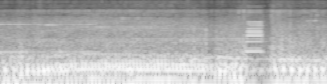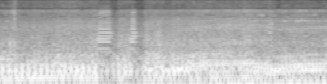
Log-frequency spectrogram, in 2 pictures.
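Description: Steady low rumble of road and wind noise from moving vehicles, with a short vehicle horn toot about two and a half seconds in and another brief toot a couple of seconds later.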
